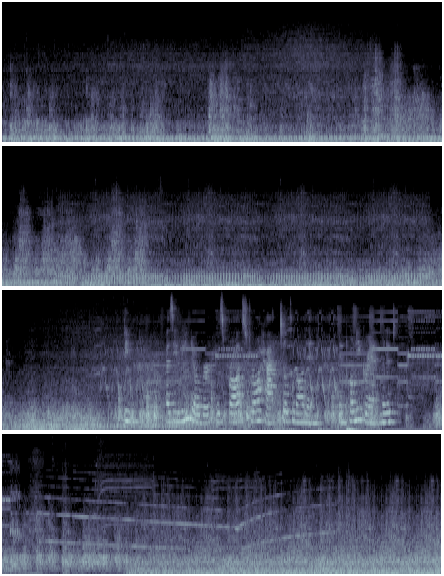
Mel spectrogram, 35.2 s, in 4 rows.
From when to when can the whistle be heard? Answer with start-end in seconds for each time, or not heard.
not heard.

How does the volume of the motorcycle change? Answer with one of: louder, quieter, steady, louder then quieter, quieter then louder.
steady.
